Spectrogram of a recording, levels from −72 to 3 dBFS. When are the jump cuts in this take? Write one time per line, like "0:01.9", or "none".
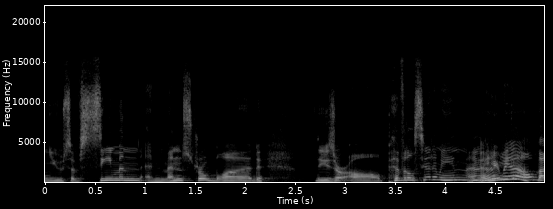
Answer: none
